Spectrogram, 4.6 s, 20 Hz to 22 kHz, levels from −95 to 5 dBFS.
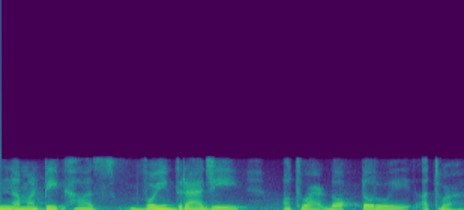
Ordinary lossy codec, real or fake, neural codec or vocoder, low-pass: none; fake; codec, 16 kHz, 1 kbps, X-Codec, HuBERT features, trained on LibriSpeech; 5.4 kHz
